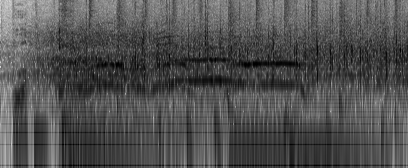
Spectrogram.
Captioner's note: applause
